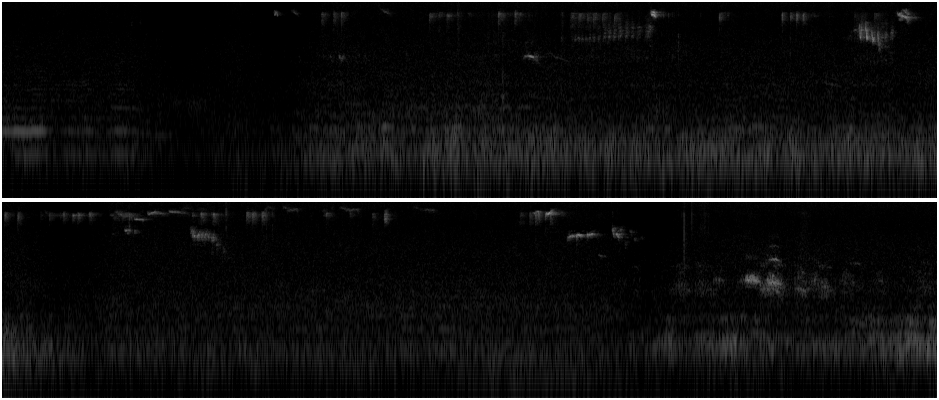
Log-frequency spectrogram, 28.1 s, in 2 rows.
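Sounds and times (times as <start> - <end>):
small birds chirping: 4.1 - 20.7, 21.7 - 28.0
low steady rumble: 23.6 - 28.0.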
